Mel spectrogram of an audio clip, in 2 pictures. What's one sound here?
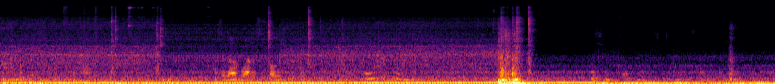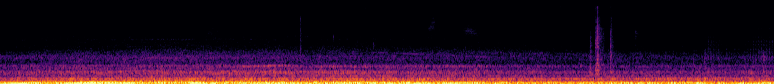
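A bus engine rumbles low and steady while driving.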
